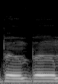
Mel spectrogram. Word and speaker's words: Bum Bum: the Brazil bumbum cream it's actually pronounced boom-boom according to them but it's spelled bum bum and I've always just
